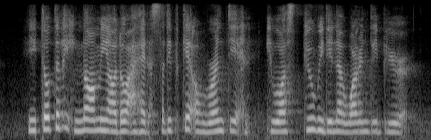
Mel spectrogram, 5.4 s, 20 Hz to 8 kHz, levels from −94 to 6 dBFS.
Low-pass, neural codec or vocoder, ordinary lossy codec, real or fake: 7.2 kHz; codec, 16 kHz in and 24 kHz out, 0.8 kbps, FocalCodec, streaming, 65536 codes; none; fake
